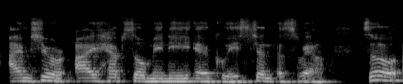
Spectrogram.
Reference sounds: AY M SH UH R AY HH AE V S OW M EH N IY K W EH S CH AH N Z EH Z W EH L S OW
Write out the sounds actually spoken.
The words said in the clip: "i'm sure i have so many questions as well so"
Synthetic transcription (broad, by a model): AY M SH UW R AY HH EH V S OW M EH N IY K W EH S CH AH N EH S W EH L S OW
